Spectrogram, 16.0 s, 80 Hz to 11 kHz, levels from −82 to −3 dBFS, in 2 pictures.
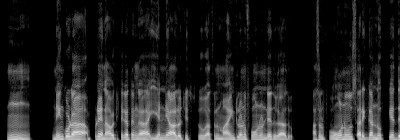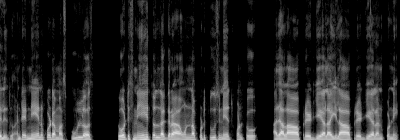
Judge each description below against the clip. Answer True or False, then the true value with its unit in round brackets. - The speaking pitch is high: False (140 Hz)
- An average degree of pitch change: True (3.5 semitones)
